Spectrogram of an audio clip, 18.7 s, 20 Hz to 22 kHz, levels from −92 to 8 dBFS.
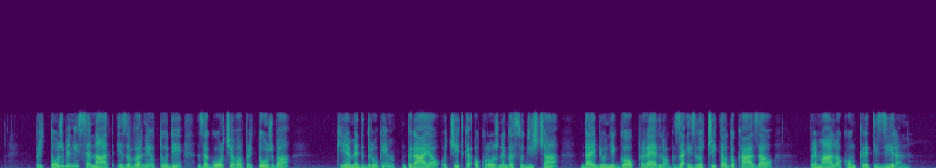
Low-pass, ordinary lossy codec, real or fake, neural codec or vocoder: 7.2 kHz; none; real; none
